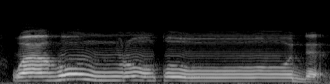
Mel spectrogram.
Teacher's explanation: Dan di sini dalnya diberikan pantulan ya, qalqalah kubra di sini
